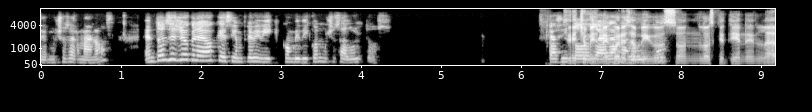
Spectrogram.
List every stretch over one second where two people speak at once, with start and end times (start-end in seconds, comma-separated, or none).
6.5-7.9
